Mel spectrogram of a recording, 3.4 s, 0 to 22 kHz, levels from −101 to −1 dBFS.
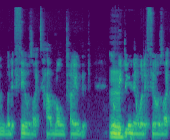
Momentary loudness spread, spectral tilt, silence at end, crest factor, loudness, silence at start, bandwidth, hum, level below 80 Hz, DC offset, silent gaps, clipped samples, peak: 12 LU; -6.5 dB/octave; 0 s; 20 dB; -29 LUFS; 0 s; 18 kHz; none; -58 dBFS; under 0.1%; none; under 0.1%; -8 dBFS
